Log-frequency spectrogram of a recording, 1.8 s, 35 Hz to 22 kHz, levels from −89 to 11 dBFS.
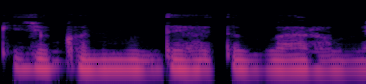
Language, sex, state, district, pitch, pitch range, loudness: Bengali, male, West Bengal, Purulia, 115 Hz, 110-115 Hz, -45 LUFS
